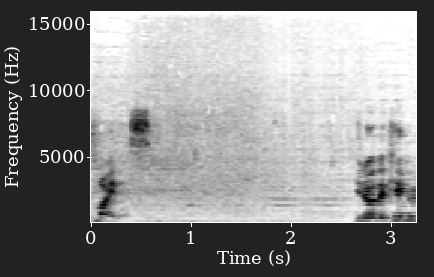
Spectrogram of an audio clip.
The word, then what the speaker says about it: Midas: Because I'm playing God of War, one of the portable titles, how do you guys pronounce Midas? It's Midas.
